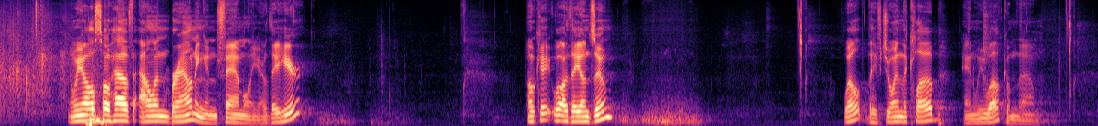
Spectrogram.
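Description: A man speaks into a microphone in pauses, heard through loudspeakers in a large room.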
